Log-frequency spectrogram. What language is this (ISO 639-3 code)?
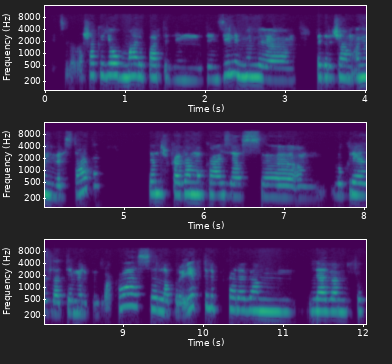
ron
